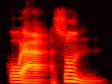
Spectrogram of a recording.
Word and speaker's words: corazón: Entonces en son está la sílaba tónica.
